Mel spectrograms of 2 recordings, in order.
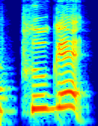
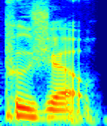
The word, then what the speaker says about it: Peugeot: I mean, 2015 there's like a Puget.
